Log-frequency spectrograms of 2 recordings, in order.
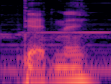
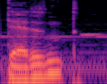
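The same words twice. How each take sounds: First: The word ends with an 'nee' sound. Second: The word ends with an 'nt' sound.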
